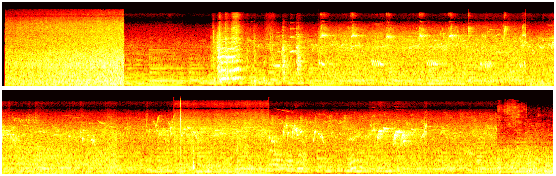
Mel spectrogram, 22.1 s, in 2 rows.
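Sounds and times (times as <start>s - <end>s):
wild birds calling: 4.4s - 21.0s.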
